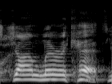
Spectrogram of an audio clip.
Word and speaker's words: John Larroquette: I cannot pronounce his last name, but it is John Larroquette, something like that. – You, really? – What? – That's John Larroquette.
